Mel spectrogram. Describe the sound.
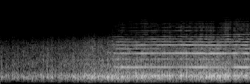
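A train passes with a broad rumbling rush that swells slightly, and from about midway a sustained high tone like a horn or whistle rings steadily above the noise to the end.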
